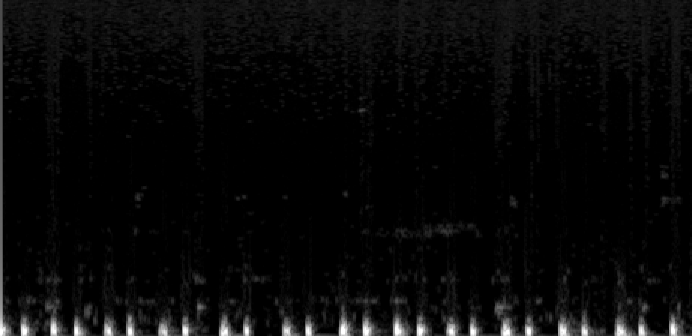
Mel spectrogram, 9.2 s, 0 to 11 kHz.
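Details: Heartbeat recorded through a cheap acoustic stethoscope: regular paired low thumps at about 83 beats a minute.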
